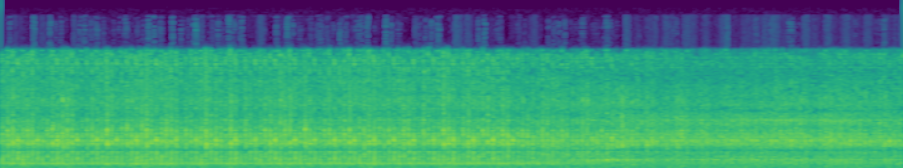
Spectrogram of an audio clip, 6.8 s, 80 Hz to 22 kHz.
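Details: Ford Ranger 3.0 NGD diesel at idle: rapid, slightly uneven clatter over the running sound, coming from the timing case at the front.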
